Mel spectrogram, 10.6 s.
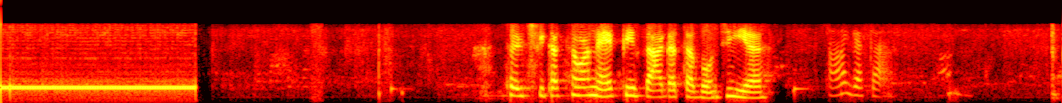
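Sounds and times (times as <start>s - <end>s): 
telephone ringing tone while a call connects to an extension: 0.0s - 2.0s
speech: 5.1s - 9.0s.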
